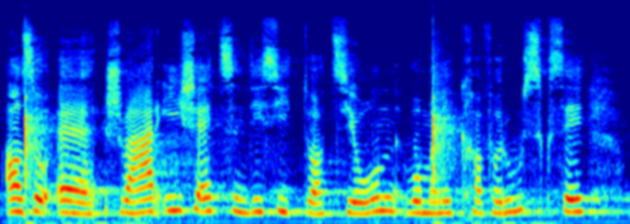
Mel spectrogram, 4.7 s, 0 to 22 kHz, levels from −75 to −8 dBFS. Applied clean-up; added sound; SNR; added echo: none; Clapping; 12 dB; none.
